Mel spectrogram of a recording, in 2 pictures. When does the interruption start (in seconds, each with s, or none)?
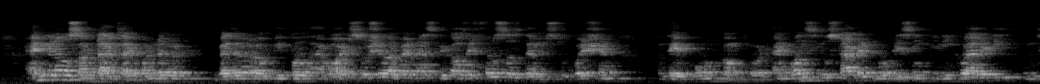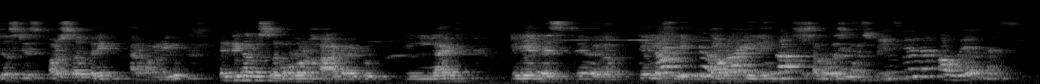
17.0 s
